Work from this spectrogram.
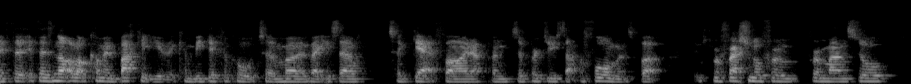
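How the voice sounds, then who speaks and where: Fairly quick and fairly high-pitched, a man with a British accent talks with fairly even intonation. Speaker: podcast host. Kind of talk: casual chat.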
